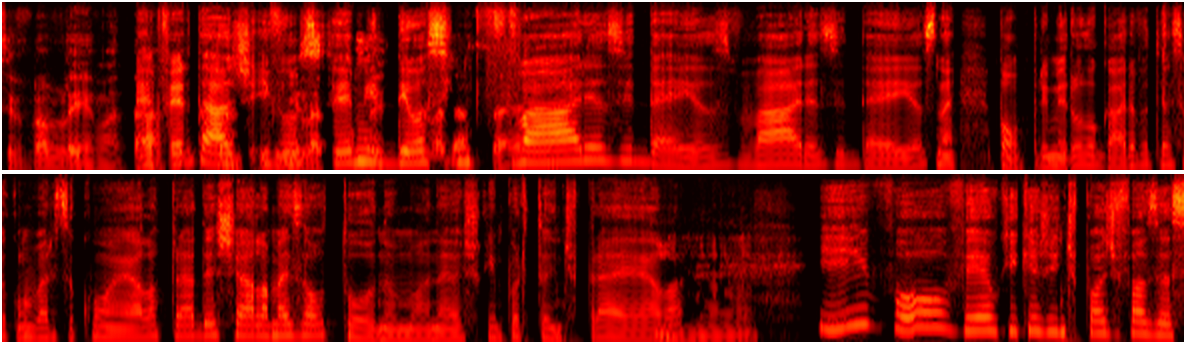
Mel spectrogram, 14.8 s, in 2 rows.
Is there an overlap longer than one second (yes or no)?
yes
